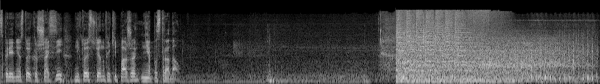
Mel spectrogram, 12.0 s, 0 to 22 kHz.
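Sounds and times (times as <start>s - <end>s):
tv jingle music: 7.9s - 10.2s
helicopter rotor chopping: 7.9s - 12.0s.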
